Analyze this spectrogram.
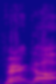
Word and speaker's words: Van Gogh: Yeah, Yeah, I was No, gonna but say, no, Van Gogh is the correct way to say it.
